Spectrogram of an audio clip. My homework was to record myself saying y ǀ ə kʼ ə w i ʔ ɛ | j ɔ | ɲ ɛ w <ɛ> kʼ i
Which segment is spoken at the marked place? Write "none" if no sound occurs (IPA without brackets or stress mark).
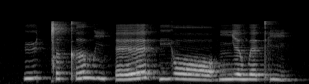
ɛ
